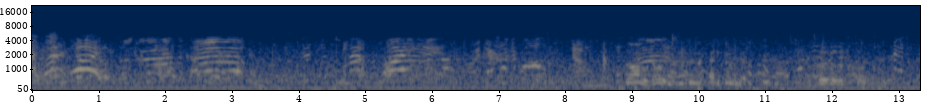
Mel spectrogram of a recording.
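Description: Young women shout to each other across an open field in the distance.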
